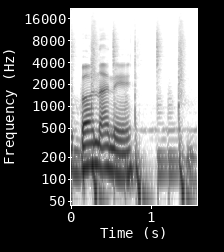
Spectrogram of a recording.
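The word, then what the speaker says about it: bonne année: Um, do you want to know how to say happy new year in French? Yes. Yeah. We say bonane.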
